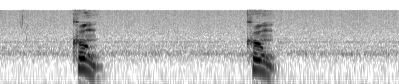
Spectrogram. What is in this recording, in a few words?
diminutive male; japanese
